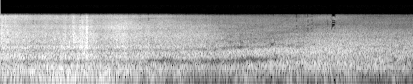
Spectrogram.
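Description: Sea swell breaking on a reef: a rushing hiss of surf that peaks about a second in, then slowly dies away as the wave spends itself.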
